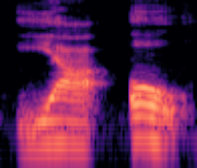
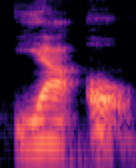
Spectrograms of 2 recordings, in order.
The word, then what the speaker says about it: YA'OH: have his name and his true name is yaho yaho y a apostrophe o h now the spelling of the name is the pronunciation of the name that's what's most important is the pronunciation his name is yaho and it cannot be transliterated or trans uh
